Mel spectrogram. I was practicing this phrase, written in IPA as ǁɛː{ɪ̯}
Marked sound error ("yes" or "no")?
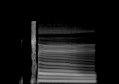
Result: no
